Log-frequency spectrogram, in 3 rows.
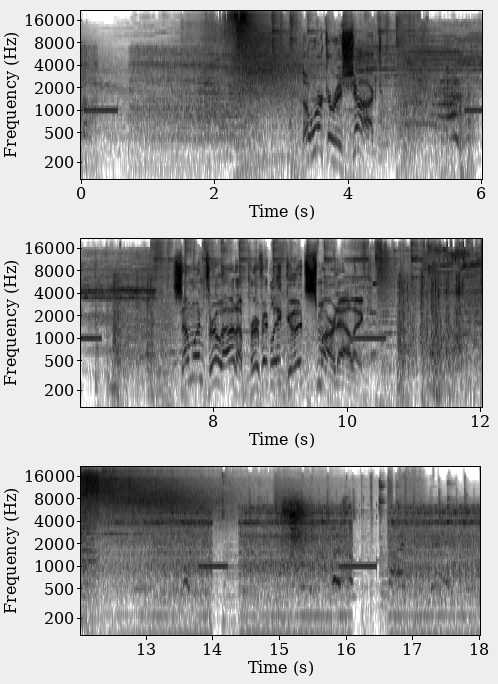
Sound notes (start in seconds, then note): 10.8 can thuds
